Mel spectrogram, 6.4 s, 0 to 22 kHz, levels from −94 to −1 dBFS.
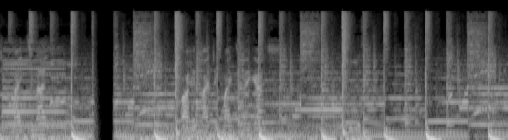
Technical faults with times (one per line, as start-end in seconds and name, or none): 1.15-1.44 call audio freeze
